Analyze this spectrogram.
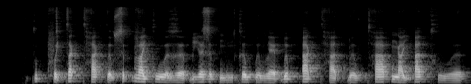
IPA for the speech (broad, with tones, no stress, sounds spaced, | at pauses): t̪ u˦˥ p̚ f ə̰˧˨ j t̪ a˦˥ k̚ t̪ʰ a˨˩ k̚ t̪ ə̰˧˨ w s ə˦˥ p̚ v a˧ j k w u˧˩ ə̯ ɣ əː˧˩ ɓ i˨˦ ə̯ z ə˨˩ p̚ ŋ ṳ˨˩ n k ə˧ w ɓ ə̤˨˩ w l ɛ˧˩ ɓ ə˦˥ p̚ ʔ a˦˥ k̚ t̪ʰ a˨˩ t̚ ɓ ə̤˨˩ w t̪ʰ aː˦˥ p̚ ŋ a˨˦ j ʔ a˦˥ t̚ x ṳ˨˩ ə̯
